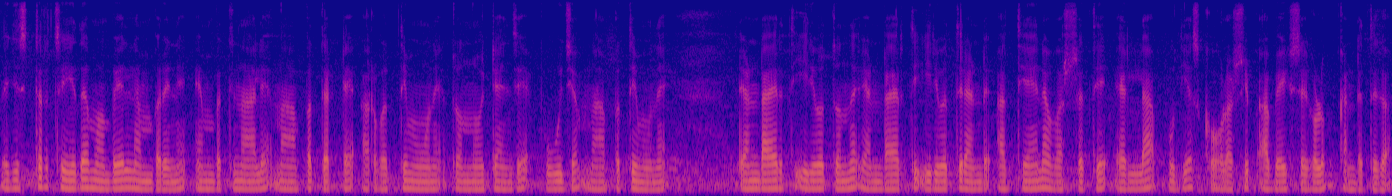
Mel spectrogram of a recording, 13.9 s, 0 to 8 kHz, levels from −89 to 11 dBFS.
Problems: none marked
